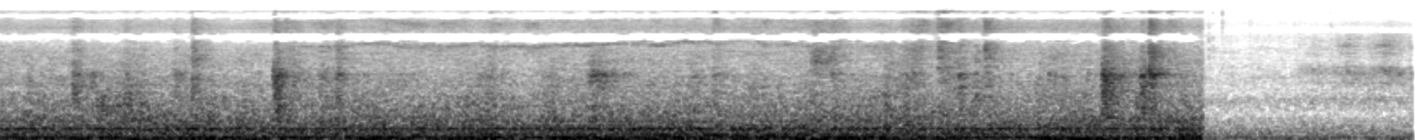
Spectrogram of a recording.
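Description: Laundry machines hum steadily nearby.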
